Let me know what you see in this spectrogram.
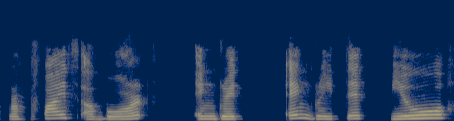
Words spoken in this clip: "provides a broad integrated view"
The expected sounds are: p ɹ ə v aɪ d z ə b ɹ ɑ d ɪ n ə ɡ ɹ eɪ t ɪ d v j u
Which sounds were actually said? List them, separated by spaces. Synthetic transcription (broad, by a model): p ɹ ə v aɪ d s ə b ɑ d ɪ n ɡ ɹ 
